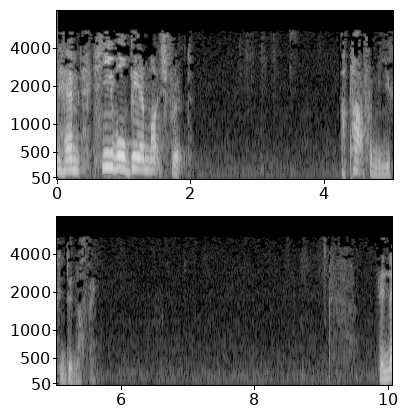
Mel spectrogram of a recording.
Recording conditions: large echoing room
